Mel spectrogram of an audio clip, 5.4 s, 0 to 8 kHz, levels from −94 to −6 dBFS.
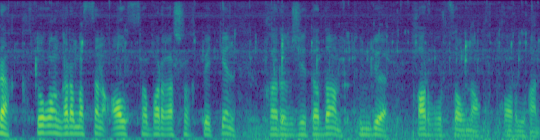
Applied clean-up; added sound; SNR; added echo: none; Sink (filling or washing); 14 dB; none.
